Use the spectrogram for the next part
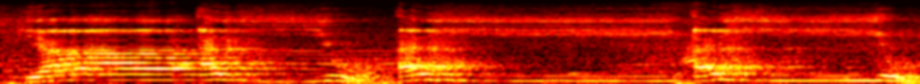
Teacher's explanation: Makhrajnya ada di syajariyah, lidah bagian tengah. Kemudian penekanan itu dalam rangka menjaga kesempurnaan sifat rokhawah atau mengalirkan suara. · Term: ya tasdid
